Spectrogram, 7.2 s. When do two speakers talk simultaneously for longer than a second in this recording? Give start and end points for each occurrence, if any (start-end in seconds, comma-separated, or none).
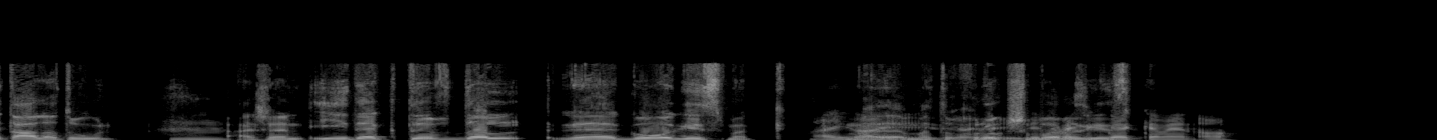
4.1-5.8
